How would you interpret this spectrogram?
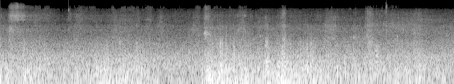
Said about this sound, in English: I'm walking down to the ocean. This is the Pacific Ocean, the Pacific coast. The water is clear in this little quiet bay.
